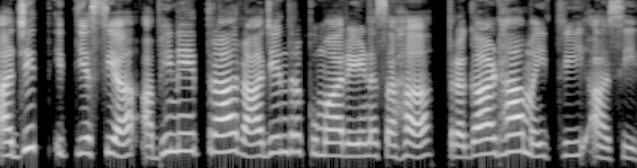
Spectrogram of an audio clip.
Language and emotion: Sanskrit, neutral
